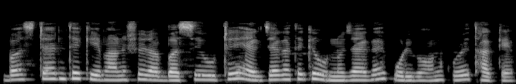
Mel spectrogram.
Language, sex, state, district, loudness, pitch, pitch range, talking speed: Bengali, female, West Bengal, Kolkata, -19 LUFS, 210 Hz, 195-235 Hz, 175 wpm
